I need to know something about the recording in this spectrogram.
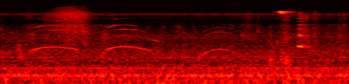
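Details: Kittens with their mother cat during the day, giving three soft, thin mews that rise and fall, each under half a second long, over a low steady hum, followed by a couple of faint clicks.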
